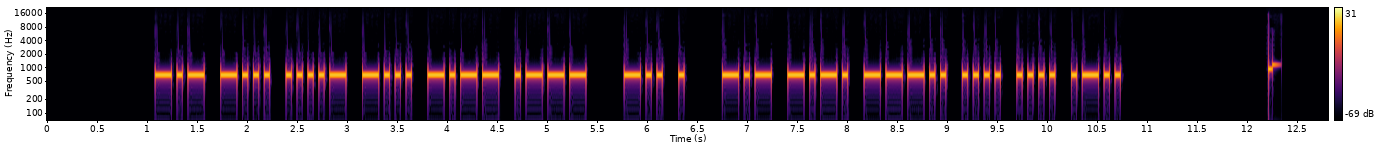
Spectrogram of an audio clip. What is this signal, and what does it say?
Morse code, heard as a keyed tone, about 22 wpm, 700 Hz. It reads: KB4BYJ DE KC8HHL
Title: USA Callsign DE Callsign 22wpm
